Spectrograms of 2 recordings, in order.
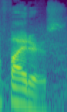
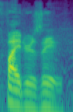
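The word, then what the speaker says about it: FighterZ: today we're talking about the much-anticipated Dragon Ball fighters yes that's how you pronounce it I always screw it up it's not Fighter Z this is a very interesting game just because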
